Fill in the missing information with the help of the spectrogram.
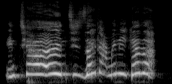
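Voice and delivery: very high, quick acted telling-off; indignant scolding. Passenger scolding friend for driving the wrong way, indignant. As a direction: demand an answer, pitched right up.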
